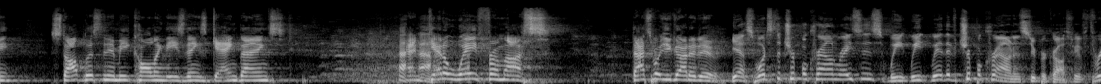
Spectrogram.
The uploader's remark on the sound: Pulpmx/Racer X LIVE Podcast Show from Segerstrom Center for the Arts in Costa Mesa. We did it again, the second ever Live Pulpmx/Racer X podcast show from Segerstrom Center for the Arts in the OC.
